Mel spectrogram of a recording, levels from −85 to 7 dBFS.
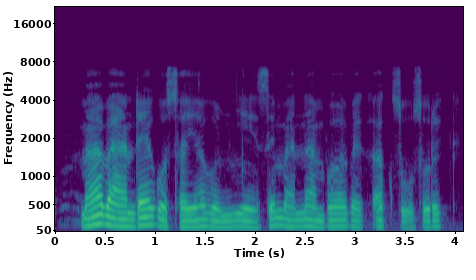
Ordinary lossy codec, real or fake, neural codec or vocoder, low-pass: none; real; none; 7.2 kHz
